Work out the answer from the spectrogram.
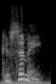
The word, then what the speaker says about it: Kissimmee: We are currently down in Kissimmee. That's how it's pronounced, Kissimmee, not Kissimmee, but an old Indian thing.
